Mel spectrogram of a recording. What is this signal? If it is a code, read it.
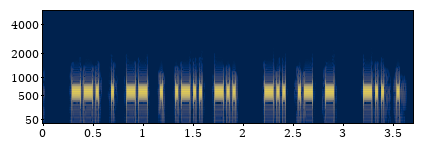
Morse code, heard as a keyed tone, about 40 wpm, spaced as for 35 wpm, 600 Hz. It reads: GEMELD DAT DE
